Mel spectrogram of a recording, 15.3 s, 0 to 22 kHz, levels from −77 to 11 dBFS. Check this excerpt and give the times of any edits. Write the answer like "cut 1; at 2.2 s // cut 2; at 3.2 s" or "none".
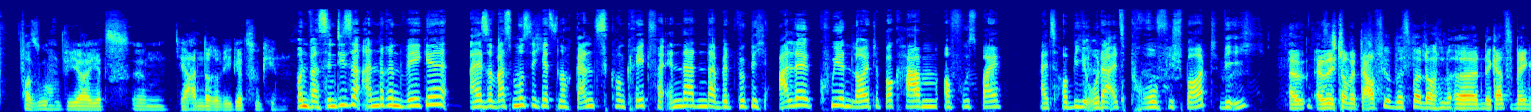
cut 1; at 3.0 s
